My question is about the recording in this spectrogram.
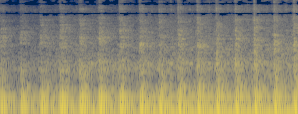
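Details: Motorcycle jump-started from a Milwaukee impact tool battery after choke, owner suspects kill switch trouble: steady even low thump about six pulses a second, no misses or knocks; runs pretty good, normal idle.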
